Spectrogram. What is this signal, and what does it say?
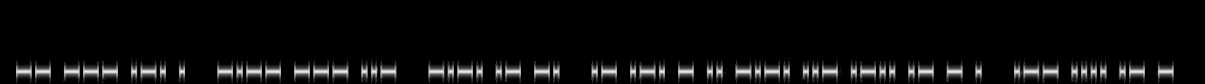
Morse code, heard as a keyed tone, about 25 wpm, 600 Hz. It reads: MORE YOU CAN ARTICULATE WHAT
